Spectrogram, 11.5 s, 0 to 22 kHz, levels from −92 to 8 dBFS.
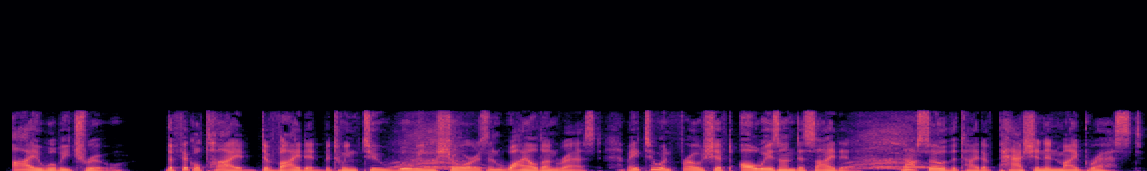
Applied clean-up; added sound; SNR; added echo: none; Breathing; 15 dB; none.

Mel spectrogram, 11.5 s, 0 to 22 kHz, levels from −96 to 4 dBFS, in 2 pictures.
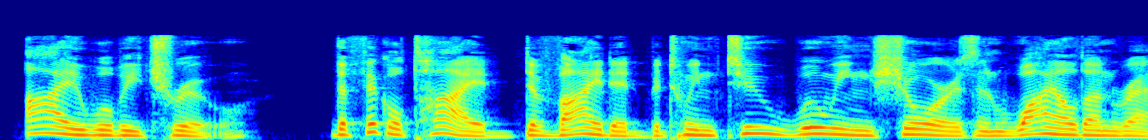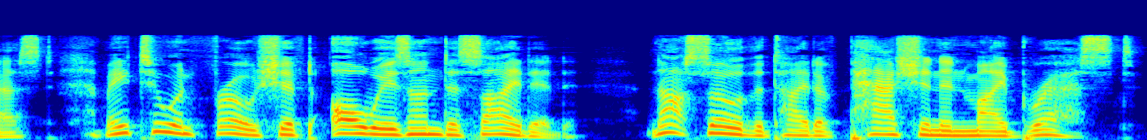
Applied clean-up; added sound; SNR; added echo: none; none; none; none.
